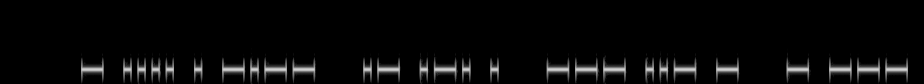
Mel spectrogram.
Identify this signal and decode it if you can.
Morse code, heard as a keyed tone, about 17 wpm, 700 Hz. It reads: THEY ARE OUT TO
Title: Sentences from Top 1000 Words - Review Part 1 - 17wpm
